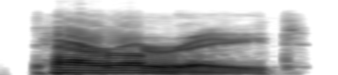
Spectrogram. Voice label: "perorate", American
